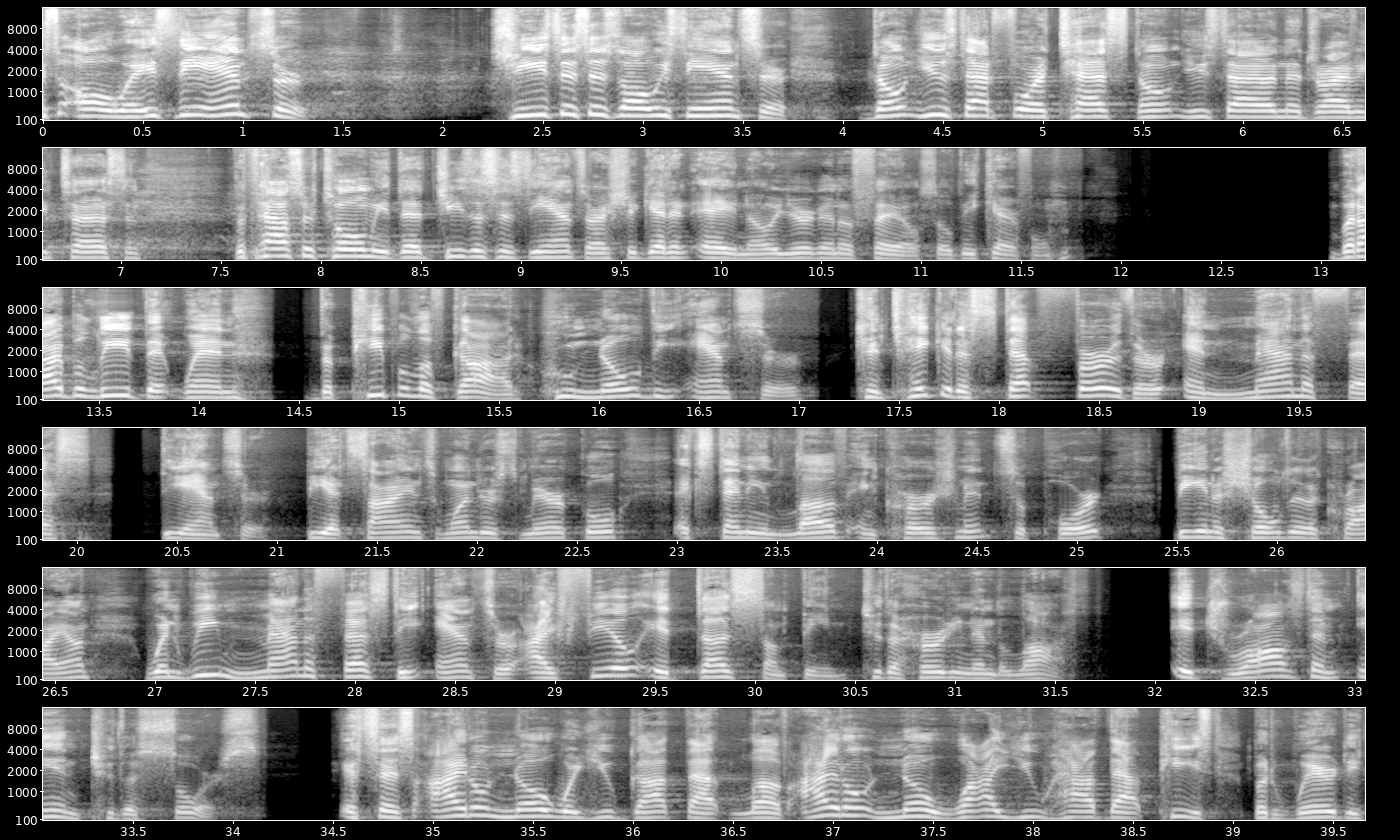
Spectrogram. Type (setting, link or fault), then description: setting, large echoing room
